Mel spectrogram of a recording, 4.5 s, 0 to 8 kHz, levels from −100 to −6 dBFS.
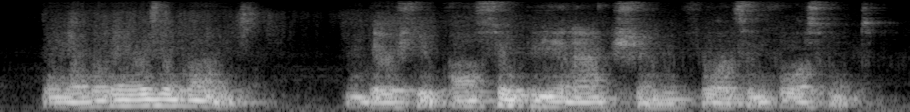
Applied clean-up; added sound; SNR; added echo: neural separator model SepFormer DNS4.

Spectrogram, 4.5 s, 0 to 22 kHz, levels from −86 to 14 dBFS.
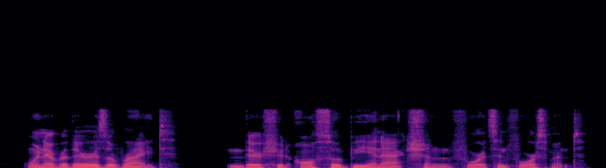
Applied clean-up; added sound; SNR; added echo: none; none; none; none.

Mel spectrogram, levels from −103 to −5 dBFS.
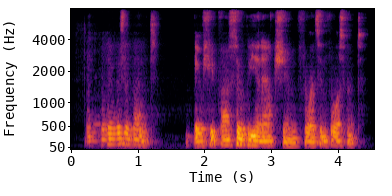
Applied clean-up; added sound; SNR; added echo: neural mask model DeepFilterNet 3.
